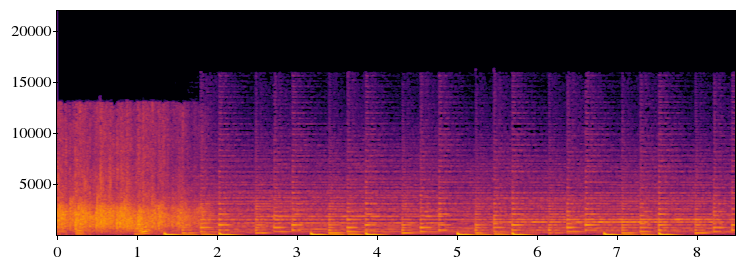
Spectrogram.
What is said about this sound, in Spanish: Dale un aplauso exponencial.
